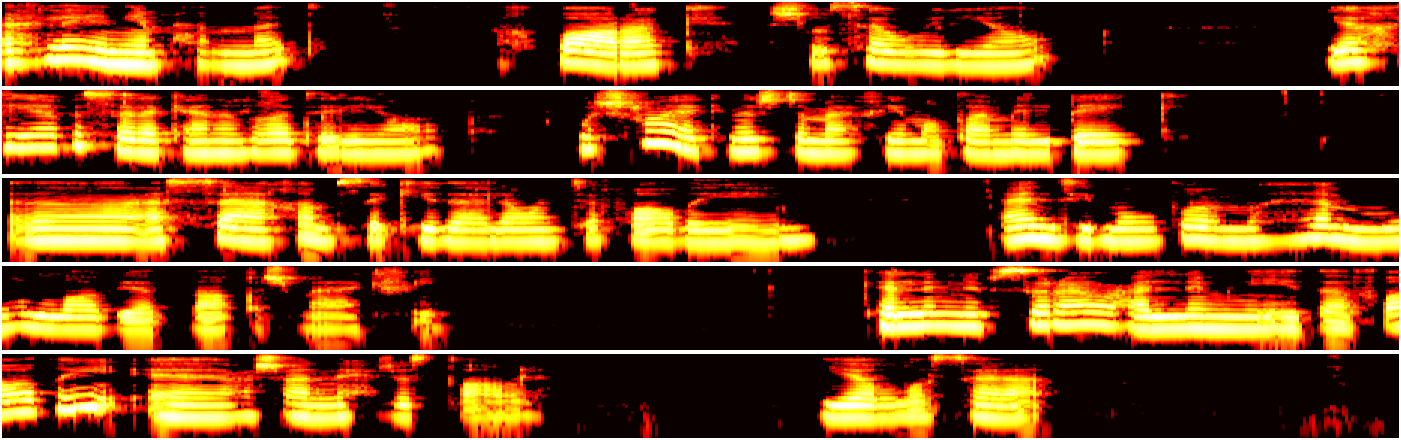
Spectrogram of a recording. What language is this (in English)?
Najdi Arabic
